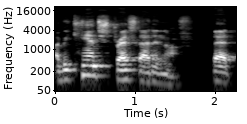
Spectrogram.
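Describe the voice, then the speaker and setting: A man with a non-native accent speaks at a moderate pace, his pitch swinging very widely. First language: not English. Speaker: marketing expert. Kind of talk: interview.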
